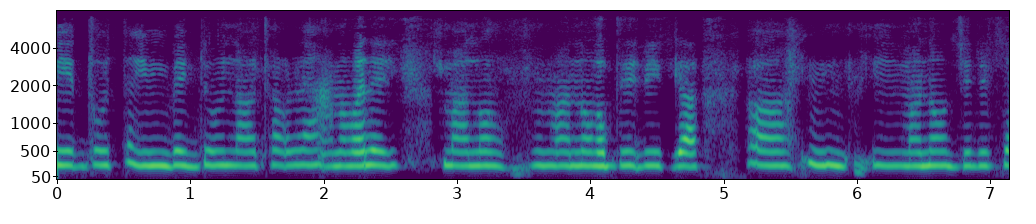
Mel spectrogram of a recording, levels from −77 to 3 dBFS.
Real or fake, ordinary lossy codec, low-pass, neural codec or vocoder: fake; AAC, 32 kbps; 7.2 kHz; codec, 16 kHz in and 24 kHz out, 0.4 kbps, LongCat-Audio-Codec, four codebook decoder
